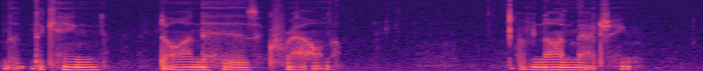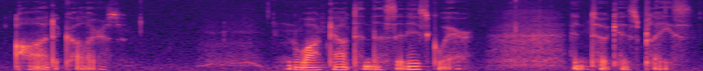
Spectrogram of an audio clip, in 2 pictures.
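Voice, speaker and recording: A man telling a sleepy ASMR bedtime story in a soft, breathy half-whisper, halting and drowsy, with long pauses. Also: lowish voice, level tone, low-quality recording.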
